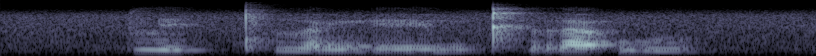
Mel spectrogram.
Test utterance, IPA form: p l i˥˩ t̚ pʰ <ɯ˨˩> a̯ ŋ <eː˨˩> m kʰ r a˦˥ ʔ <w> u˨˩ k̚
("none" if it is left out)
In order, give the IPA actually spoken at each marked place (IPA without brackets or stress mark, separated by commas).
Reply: ɯ˨˩, eː˨˩, w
